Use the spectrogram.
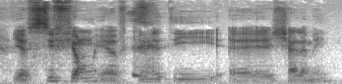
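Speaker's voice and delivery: mock French accent; lightly put-on French accent. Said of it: "You have the worst French accent ever".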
